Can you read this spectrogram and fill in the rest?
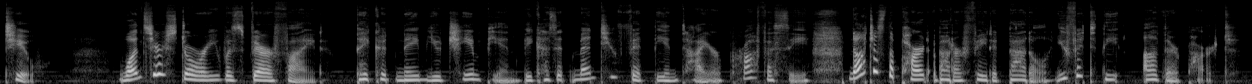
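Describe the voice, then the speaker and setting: A woman playing a taunting, imperious dark warlord sorceress in a roleplay audio drama, speaking in a theatrical, sardonic way with lingering pauses. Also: mid-range voice, sing-song, breathy edge, no echo, exaggerated voice. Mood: probing, smug.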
